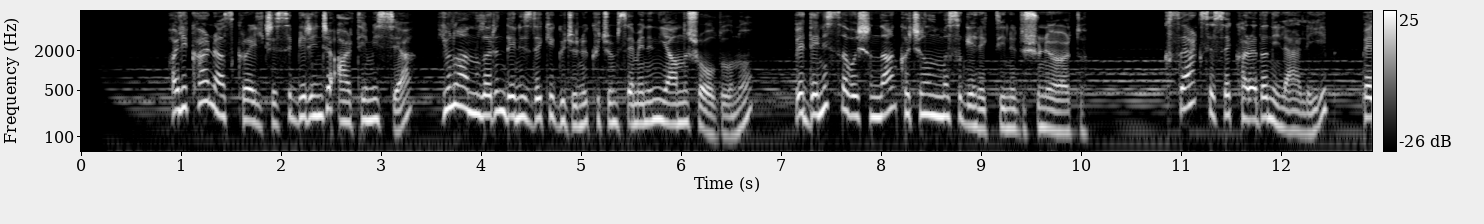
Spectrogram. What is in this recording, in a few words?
Belgesel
